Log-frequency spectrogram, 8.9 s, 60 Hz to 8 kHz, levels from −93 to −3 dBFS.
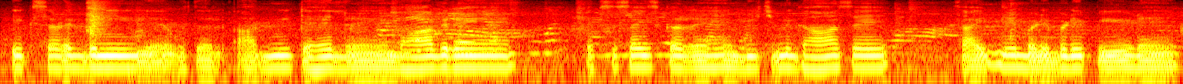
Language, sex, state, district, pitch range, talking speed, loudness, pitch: Hindi, male, Maharashtra, Mumbai Suburban, 110-155 Hz, 175 wpm, -16 LUFS, 155 Hz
